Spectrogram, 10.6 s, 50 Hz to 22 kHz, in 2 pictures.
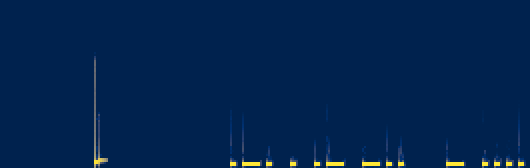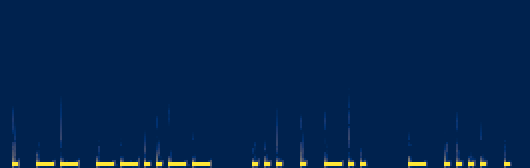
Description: Morse code, heard as a keyed tone, about 21 wpm, 700 Hz. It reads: READ THEM, SED THE
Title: Sentences from Top 400 Words and Abbreviations 20wpm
